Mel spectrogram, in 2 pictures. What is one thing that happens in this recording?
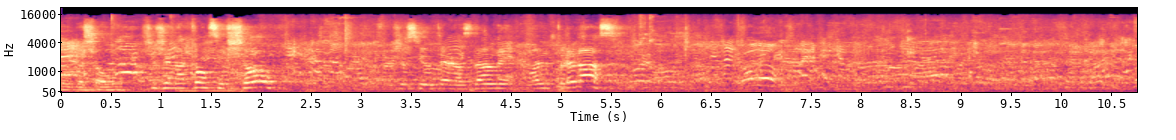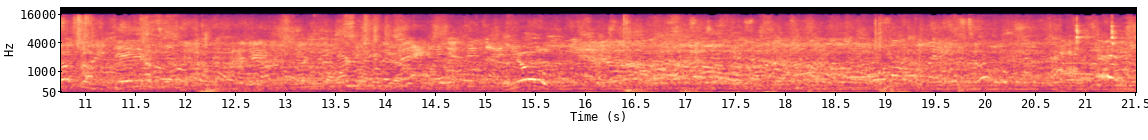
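A rock band plays loudly in an echoing hall.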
